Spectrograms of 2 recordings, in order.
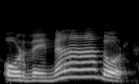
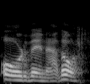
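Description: First: The stress is on the third syllable. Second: The stress is on the fourth syllable. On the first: The speaker calls it wrong. "Si fuese na" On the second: The speaker calls it right. "Y si es dor"

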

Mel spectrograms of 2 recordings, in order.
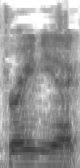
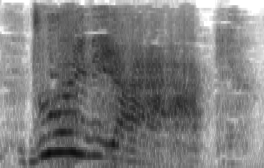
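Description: First: It is said flatly, without emphasis. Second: It is said excitedly, with emphasis.

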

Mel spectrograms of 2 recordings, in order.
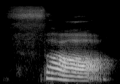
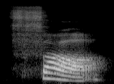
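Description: The two takes are said the same way.

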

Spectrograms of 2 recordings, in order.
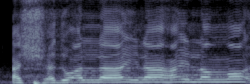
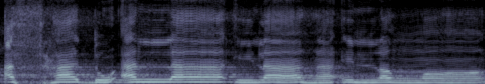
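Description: First: Asyhadu is said with an 'sh' sound. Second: Asyhadu is said with an 's' sound. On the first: The speaker calls it right. "shin, bukan sin" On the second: The speaker calls it wrong. "enggak sah"

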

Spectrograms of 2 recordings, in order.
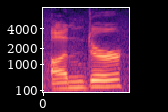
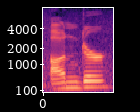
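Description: Both takes have the same delivery.

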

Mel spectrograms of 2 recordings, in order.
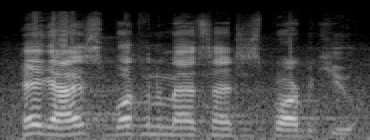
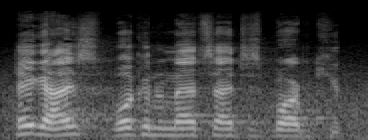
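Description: First: It is said with more energy. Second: It is said with lower energy.

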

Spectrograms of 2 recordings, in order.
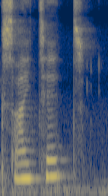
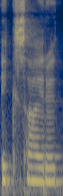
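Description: First: It is said with a British accent. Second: It is said with an American accent. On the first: "this is British accent" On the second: "this is American accent"

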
